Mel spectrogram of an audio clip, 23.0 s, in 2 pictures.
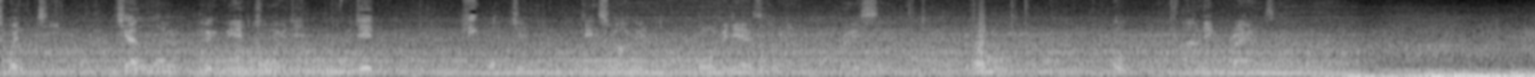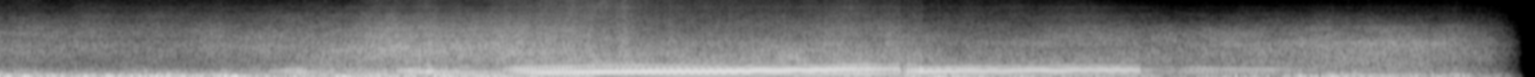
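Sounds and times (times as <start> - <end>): car engine accelerating hard: 7.4 - 22.3.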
